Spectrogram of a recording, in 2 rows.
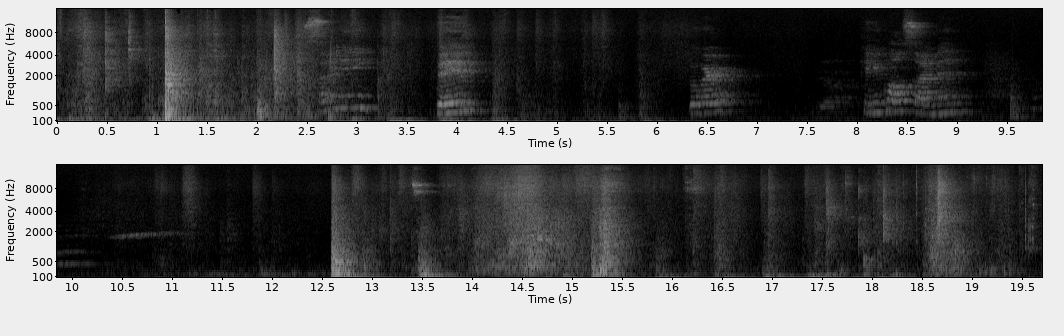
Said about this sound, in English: We live in this ancient house. It's from 1896, and some of the doors don't lock. So I had to like pull up a suitcase and put it up against the door so that my dog can't run in.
